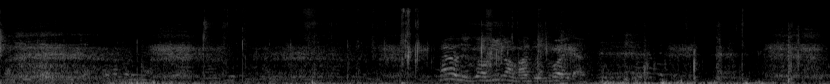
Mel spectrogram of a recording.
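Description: Faint voices of people talking in the background, not close to the microphone, with a few brief clicks.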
